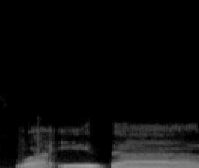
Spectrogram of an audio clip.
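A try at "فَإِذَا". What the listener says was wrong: Bukan wa, fa. Fa, hati-hati. Fa. Faida faida rakibu.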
